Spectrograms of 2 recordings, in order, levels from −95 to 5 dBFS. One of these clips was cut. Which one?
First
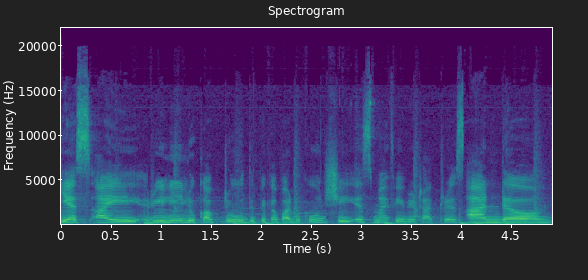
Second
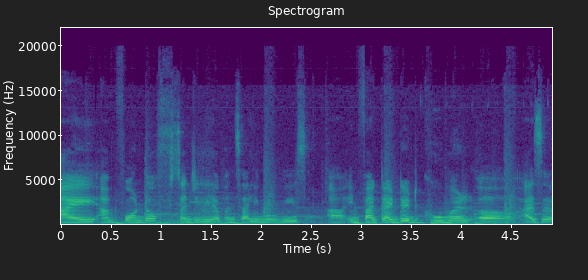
first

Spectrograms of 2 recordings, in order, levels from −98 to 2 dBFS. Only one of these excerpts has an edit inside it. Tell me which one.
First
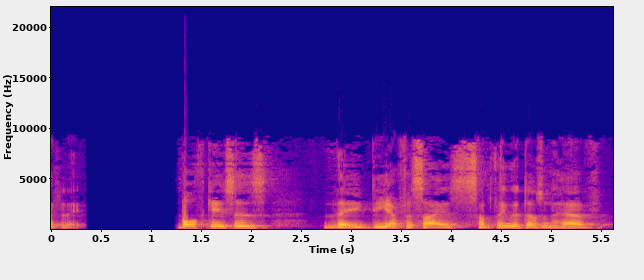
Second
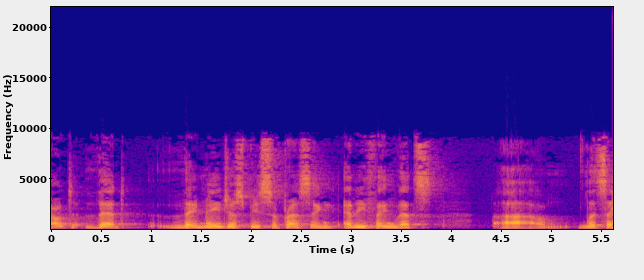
first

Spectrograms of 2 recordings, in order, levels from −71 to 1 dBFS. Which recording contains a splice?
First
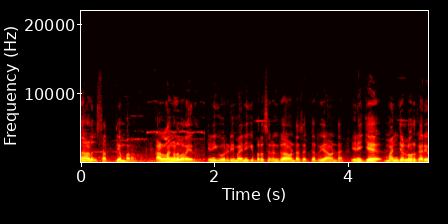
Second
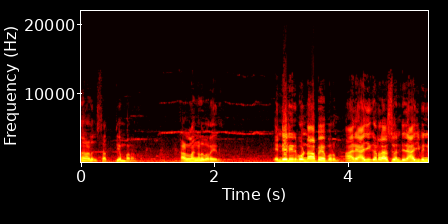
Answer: first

